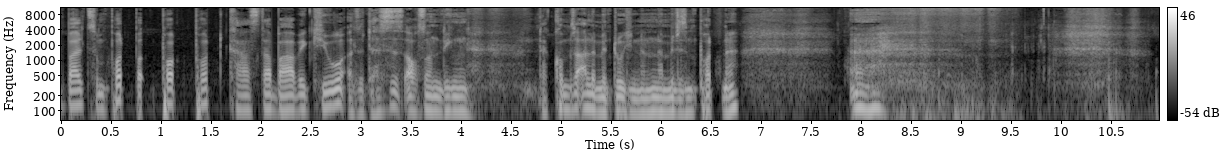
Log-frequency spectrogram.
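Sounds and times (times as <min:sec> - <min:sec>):
speech: 0:00.0 - 0:07.3, 0:07.9 - 0:08.6
person panting while walking uphill: 0:04.1 - 0:04.8, 0:06.8 - 0:10.9.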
